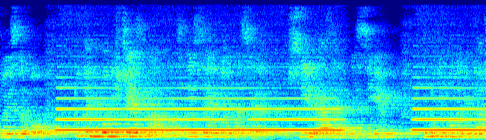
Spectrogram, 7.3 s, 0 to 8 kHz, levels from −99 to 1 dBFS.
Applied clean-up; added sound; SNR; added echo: none; Wind instrument, woodwind instrument; -2 dB; reverberation time 2.2 s.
